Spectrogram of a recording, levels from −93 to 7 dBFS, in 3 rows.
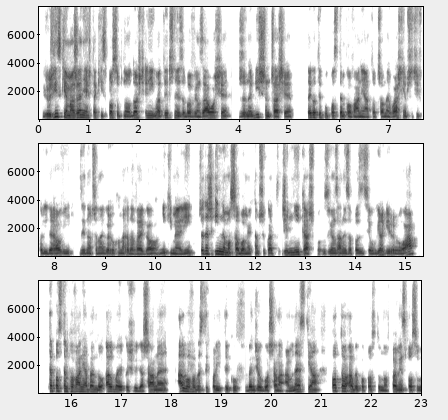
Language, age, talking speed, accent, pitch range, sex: Polish, 30-49, 155 wpm, native, 110-135 Hz, male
